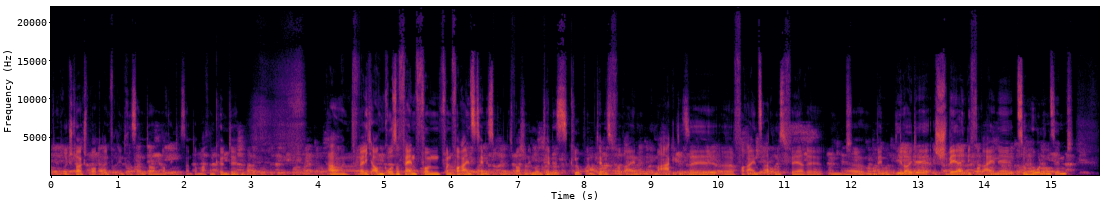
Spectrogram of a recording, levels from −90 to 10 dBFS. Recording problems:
background chatter; loud; throughout; 2 voices, 5 dB below the speech

